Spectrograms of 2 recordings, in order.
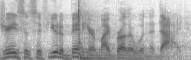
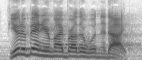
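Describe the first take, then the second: First: It sounds tearful and pleading. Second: It sounds confrontational and accusing.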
